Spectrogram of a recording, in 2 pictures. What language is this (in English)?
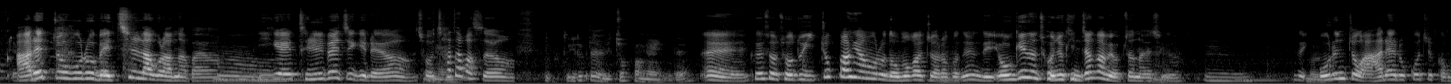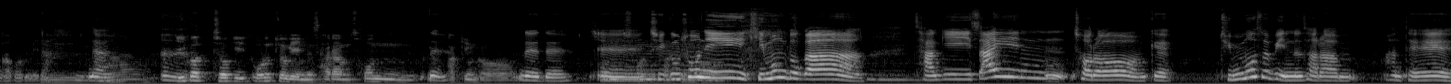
Korean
